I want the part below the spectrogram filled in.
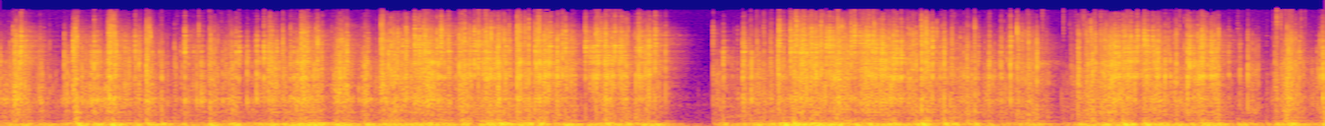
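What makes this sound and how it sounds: Hands rake and rummage through a full bowl of small, solid, clear acrylic gem stones after a handful is held in the palm. The result is a dense, continuous rattle of bright clicking over a steady low hum, with a brief pause near the middle before the rummaging resumes.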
